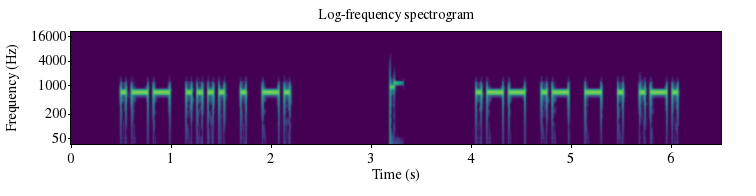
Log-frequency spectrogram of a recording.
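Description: Morse code beeping at 22 words per minute, sending common words in a practice drill: a steady mid-pitched tone keyed into short dots and longer dashes, two bursts of characters separated by a brief pause with a single sharp click.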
